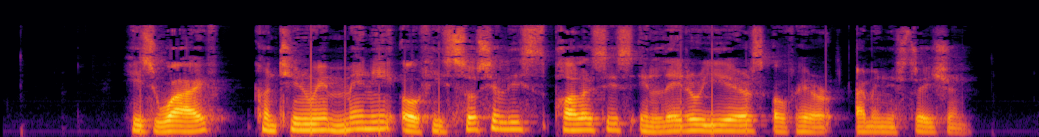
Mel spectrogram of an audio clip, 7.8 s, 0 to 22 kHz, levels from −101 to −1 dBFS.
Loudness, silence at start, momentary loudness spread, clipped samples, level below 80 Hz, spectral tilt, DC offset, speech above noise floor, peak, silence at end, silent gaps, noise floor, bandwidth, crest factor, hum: -20 LUFS; 1 s; 10 LU; under 0.1%; -56 dBFS; -6 dB/octave; under 0.1%; 57 dB; 0 dBFS; 0.55 s; none; -76 dBFS; 11.5 kHz; 20 dB; none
